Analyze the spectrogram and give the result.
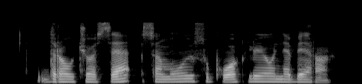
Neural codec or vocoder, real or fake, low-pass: none; real; 7.2 kHz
